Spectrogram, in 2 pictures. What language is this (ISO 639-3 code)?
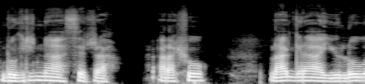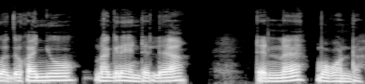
mas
